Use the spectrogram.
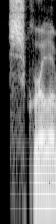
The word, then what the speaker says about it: Skrilla: Skrilla rhymes with gorilla.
